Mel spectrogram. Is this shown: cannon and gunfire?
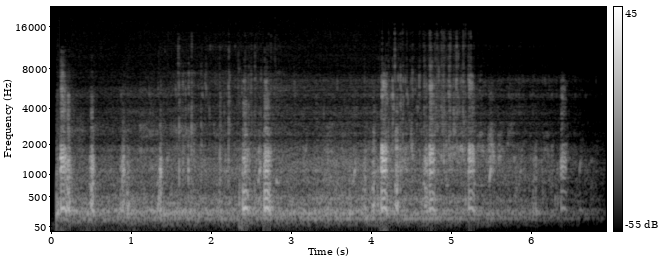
no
